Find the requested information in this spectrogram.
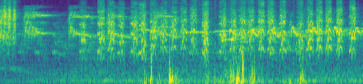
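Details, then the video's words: Female bearded magpie robin giving a dense run of bright chirps and twittering notes around a steady high band, with scratchy broadband bursts and a few low thumps underneath. "the alluring sound of a female bearded magpie robin"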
